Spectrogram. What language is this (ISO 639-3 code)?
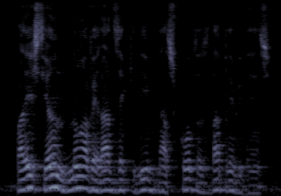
por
